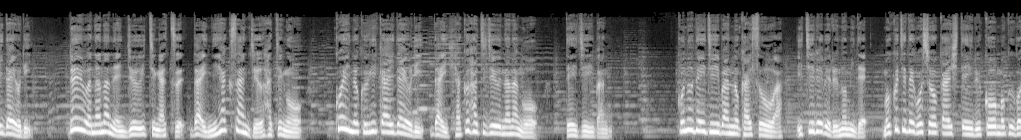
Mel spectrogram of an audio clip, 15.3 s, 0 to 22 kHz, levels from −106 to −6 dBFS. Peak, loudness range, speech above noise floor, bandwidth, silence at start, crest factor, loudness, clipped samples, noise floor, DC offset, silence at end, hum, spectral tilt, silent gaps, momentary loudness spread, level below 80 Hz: 0 dBFS; 3 LU; 29 dB; 14 kHz; 0 s; 12 dB; -12 LUFS; under 0.1%; -40 dBFS; under 0.1%; 0 s; none; -7 dB/octave; none; 8 LU; -58 dBFS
